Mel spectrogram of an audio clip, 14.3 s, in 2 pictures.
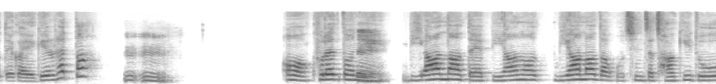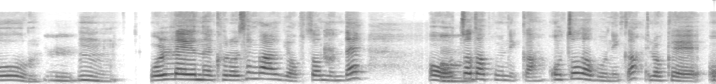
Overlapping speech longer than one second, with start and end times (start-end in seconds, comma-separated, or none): none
